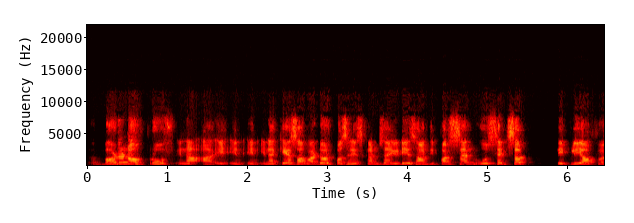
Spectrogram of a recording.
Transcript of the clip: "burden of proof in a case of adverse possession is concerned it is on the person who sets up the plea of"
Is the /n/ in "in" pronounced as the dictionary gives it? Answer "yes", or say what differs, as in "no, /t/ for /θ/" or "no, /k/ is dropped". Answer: yes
